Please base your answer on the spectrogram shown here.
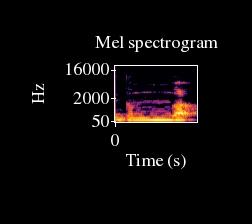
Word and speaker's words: गंगा: जैसे गंगा, अब आप इसको प्रोनाउंस करेंगे गंगा, तो मुंह से, आपके माउथ से कोई आवाज नहीं आएगी, बल्कि कहाँ से आएगी? नाक से आएगी, नोज से। देखिए, प्रोनाउंस कीजिए गंगा, तो आपका मुंह ब्लॉक हो जाएगा, है ना? माउथ जो है वो ऐसा ब्लॉक जैसा महसूस होगा, आपको फील होगा।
